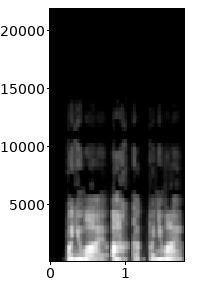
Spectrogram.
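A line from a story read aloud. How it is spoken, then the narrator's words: Exclamation. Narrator (Russian): воскликнул Ликоспастов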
